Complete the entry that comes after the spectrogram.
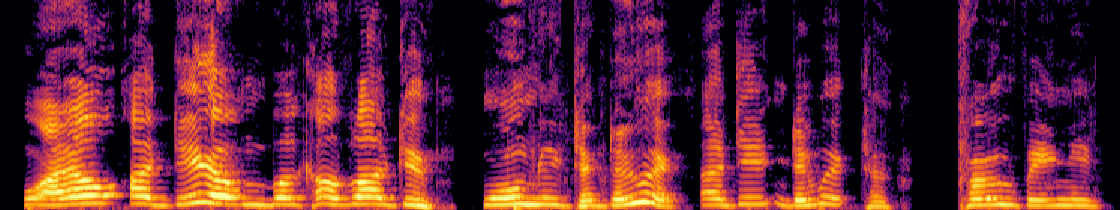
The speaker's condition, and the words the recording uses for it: Cerebral palsy. Still to this day, I cannot hear my voice.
